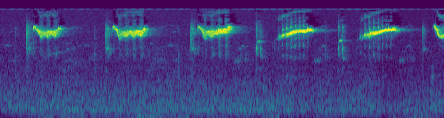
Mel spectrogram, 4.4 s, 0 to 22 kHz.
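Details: Wild female European starling on 3/21/13, a long-time regular visitor that comes alone many times a day, "talking" happily: high, harsh, slightly rising half-second calls, repeated about every second.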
